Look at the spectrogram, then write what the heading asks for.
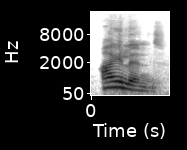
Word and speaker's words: island: The B is silent but the lamb says island. The S is silent. So no, it's not Iceland.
